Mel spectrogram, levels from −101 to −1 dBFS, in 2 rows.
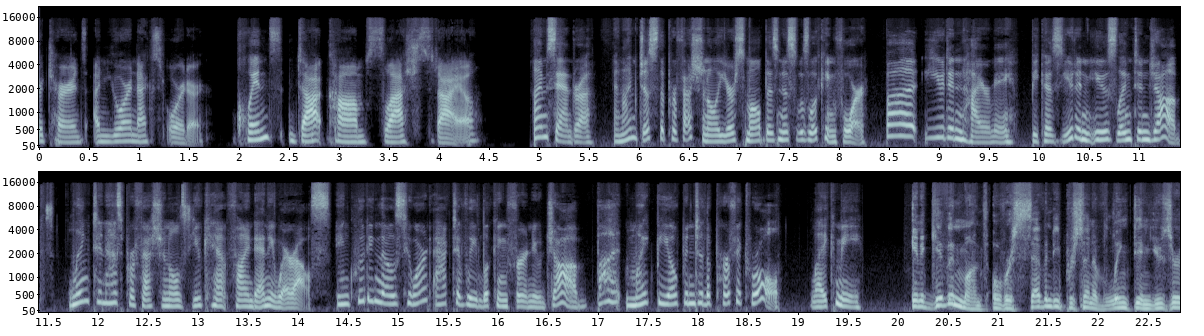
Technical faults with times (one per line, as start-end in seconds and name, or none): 11.43-11.49 short concealed packet loss
11.47 lost packet rebuilt from error correction
12.81-13.07 lost packet rebuilt from error correction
